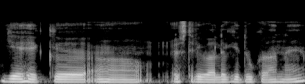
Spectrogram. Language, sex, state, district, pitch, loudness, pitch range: Hindi, male, Delhi, New Delhi, 115 Hz, -16 LUFS, 115-120 Hz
